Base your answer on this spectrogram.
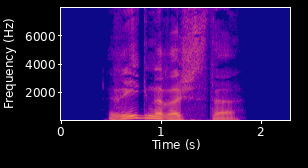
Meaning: inflection of regnerisch: 1. strong/mixed nominative/accusative feminine singular superlative degree 2. strong nominative/accusative plural superlative degree
- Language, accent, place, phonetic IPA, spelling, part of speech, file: German, Germany, Berlin, [ˈʁeːɡnəʁɪʃstə], regnerischste, adjective, De-regnerischste.ogg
